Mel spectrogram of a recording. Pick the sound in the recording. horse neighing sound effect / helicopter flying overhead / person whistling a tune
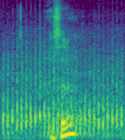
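helicopter flying overhead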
